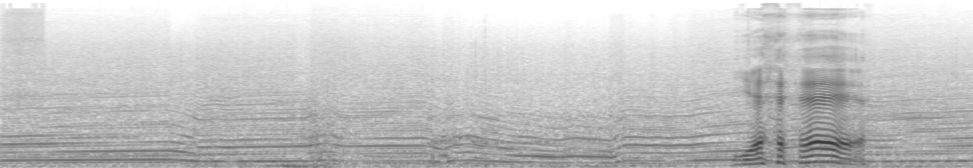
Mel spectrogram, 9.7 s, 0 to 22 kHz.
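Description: A Lamborghini race car in Forza Motorsport 6 holds a steady engine drone with rising and falling pitch as it shifts, then tires squeal sharply near the end, while someone talks over it and briefly shouts.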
